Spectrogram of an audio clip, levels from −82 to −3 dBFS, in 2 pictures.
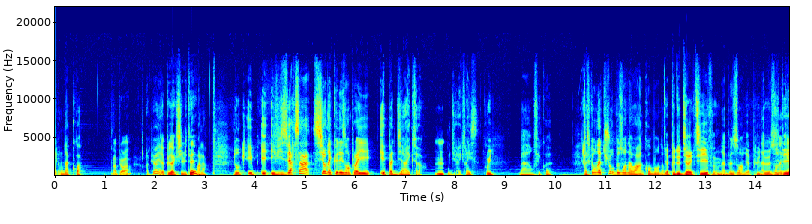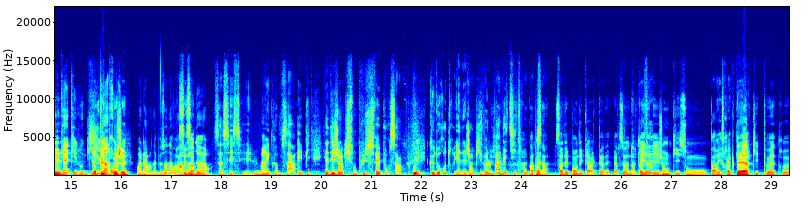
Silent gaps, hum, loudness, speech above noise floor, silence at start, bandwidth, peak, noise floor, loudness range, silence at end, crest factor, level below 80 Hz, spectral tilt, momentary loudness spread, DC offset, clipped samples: none; none; -18 LUFS; 27 dB; 0 s; 15.5 kHz; 0 dBFS; -44 dBFS; 7 LU; 0 s; 18 dB; -54 dBFS; -6 dB/octave; 14 LU; under 0.1%; under 0.1%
